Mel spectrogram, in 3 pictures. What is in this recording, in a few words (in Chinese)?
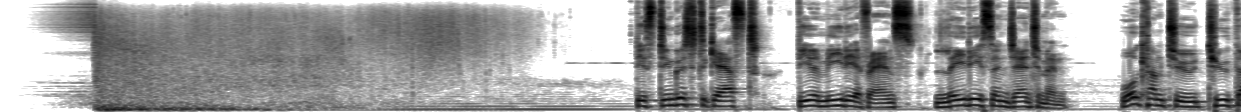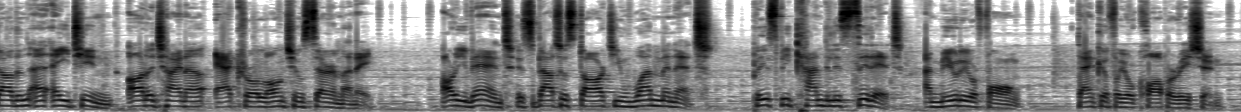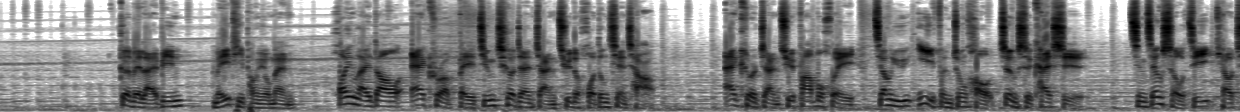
男声中英文国际车展媒体日开场画外音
